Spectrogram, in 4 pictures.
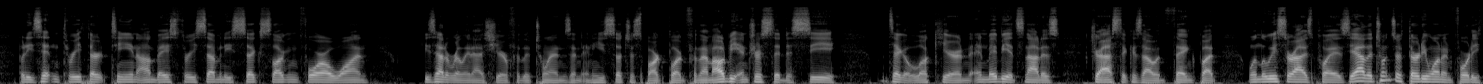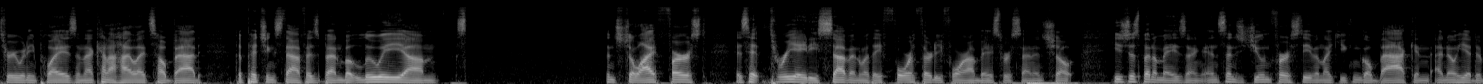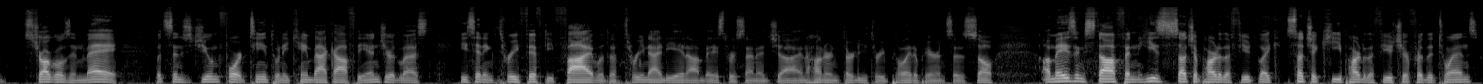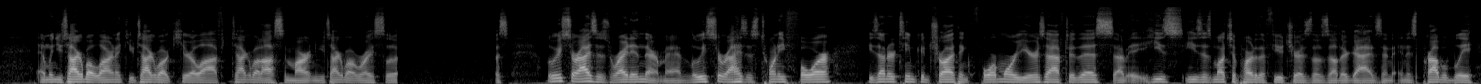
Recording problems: audio cutting out; at 20 s for 1.5 s and at 48 s for 1 s

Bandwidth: 15 kHz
